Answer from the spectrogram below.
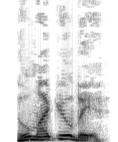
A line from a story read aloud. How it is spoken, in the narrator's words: Jaime asked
